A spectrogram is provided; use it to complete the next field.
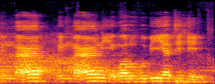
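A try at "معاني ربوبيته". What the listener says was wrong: ma'ani rububiyyatihi. Jangan tambah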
